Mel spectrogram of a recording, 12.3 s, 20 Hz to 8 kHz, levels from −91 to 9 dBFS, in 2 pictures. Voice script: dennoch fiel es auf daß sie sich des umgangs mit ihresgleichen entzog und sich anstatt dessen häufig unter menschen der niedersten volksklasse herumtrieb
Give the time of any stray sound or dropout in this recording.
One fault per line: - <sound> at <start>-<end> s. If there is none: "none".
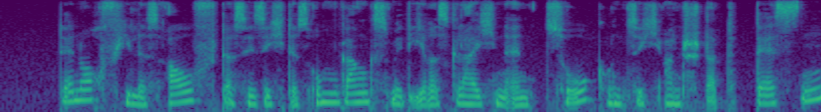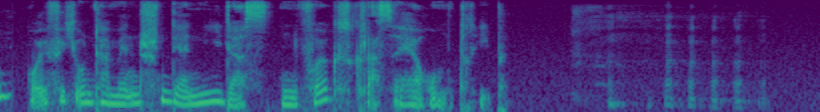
- laugh at 10.4-12.0 s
